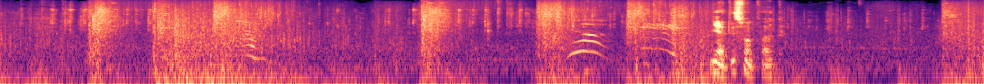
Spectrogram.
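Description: Armour clanks as a warrior rolls across the ground.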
